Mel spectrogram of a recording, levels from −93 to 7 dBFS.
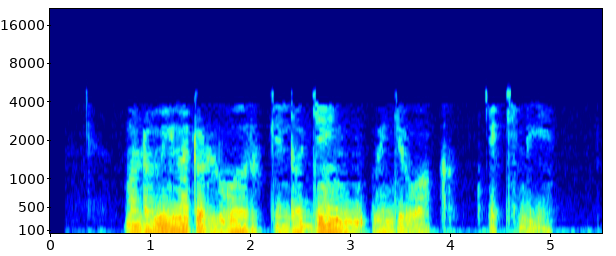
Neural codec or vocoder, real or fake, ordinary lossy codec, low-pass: vocoder, 44.1 kHz, 128 mel bands, Pupu-Vocoder; fake; AAC, 16 kbps; 19.8 kHz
